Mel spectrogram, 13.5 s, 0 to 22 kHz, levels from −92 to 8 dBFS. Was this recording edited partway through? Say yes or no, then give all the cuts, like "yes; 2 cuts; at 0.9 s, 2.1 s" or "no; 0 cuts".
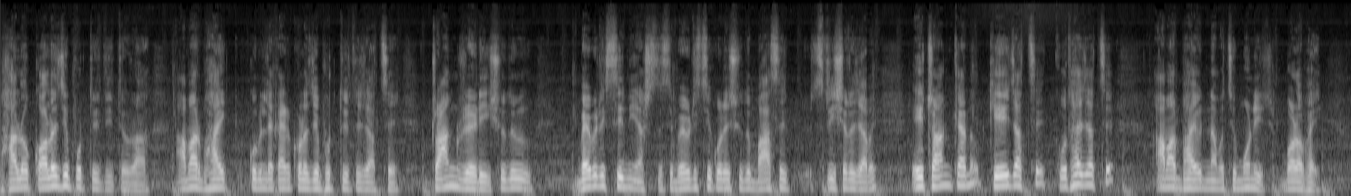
no; 0 cuts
